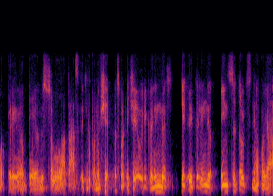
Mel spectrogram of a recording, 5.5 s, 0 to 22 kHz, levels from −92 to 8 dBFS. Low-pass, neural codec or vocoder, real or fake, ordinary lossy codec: 7.2 kHz; codec, 24 kHz, 1.5 kbps, HILCodec; fake; Opus, 32 kbps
